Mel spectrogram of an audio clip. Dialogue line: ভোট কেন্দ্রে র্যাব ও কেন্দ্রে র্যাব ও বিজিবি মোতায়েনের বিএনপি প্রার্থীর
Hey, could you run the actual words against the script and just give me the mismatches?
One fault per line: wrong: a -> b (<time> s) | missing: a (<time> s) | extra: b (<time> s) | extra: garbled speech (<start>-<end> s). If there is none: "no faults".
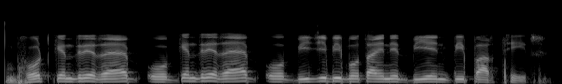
no faults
